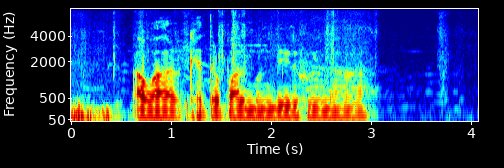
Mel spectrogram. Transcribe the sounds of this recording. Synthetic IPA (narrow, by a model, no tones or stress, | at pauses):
a̰baɾkʰet̪ɾopalmond̪iɾhojna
